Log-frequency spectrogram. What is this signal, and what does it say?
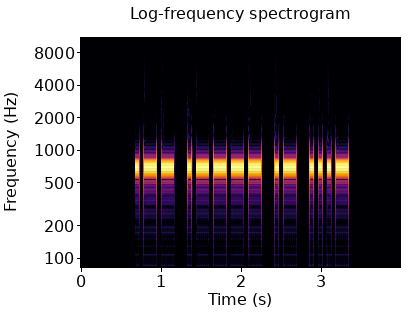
Morse code, heard as a keyed tone, about 22 wpm, 700 Hz. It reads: W1AV
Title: USA Call Signs - 4 Characters - Repeated 2x - 22wpm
